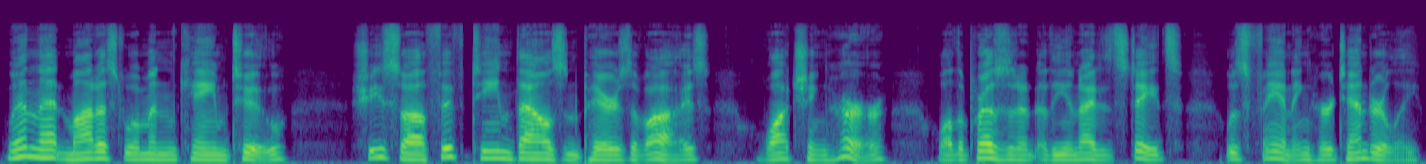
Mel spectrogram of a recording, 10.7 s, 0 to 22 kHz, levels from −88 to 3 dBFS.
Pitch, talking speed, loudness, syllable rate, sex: 140 Hz, 145 wpm, -19 LUFS, 4.4 syllables/s, male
